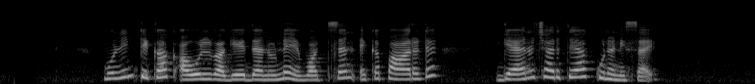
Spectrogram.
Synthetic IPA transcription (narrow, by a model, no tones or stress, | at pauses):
mulinʈikakːaulʋaɡeːd̪ænuneʋɔʈsənekəpaːɾəʈə | ɡæːnut͡ʃaɾit̪ejakːunənisa̰j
